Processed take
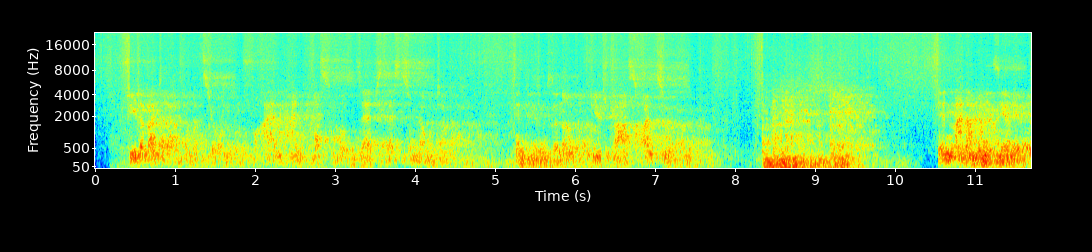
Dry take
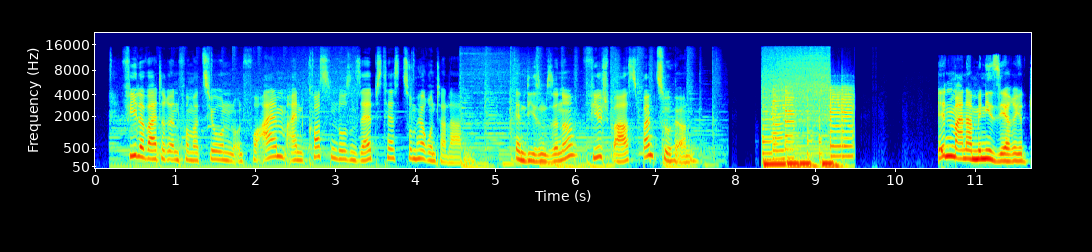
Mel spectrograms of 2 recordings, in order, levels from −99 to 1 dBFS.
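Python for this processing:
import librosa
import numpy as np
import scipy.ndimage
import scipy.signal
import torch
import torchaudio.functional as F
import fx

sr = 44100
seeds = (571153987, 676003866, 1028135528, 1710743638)

p1 = x + 0.5 * 10.0 ** (-19.5 / 20.0) * np.diff(np.sign(x), prepend=np.sign(x[:1]))
p2 = p1 + fx.echo_stepped(p1, sr, ms=190, hz=2700.0, octaves=-1.4, feedback_pct=70, wet_db=-11.0, dry=0)
p3 = fx.rev_gated(p2, sr, seeds[0], gate_ms=370, shape='flat', drr_db=0.0)
p4 = fx.whisperise(p3, sr, seeds[1])
p5 = fx.pre_swell(p4, sr, db_per_s=88.0)
y = F.gain(torch.from_numpy(p5), -3.0).numpy()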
